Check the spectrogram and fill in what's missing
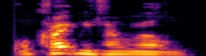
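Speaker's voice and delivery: ordinary talk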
